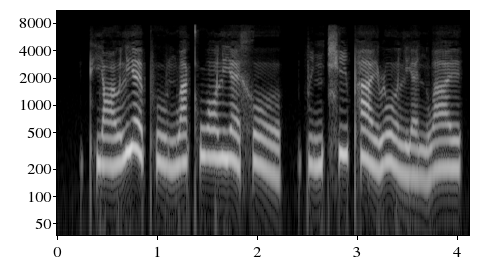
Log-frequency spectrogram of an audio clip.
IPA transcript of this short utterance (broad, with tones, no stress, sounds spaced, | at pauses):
pʰ j ɑ˨˦ ʊ̯ l j ɛ˥˨ pʰ u˨˩ n̪ w ä˦ kʰ w ɔ˦ l j ɛ˥˨ x o˥˨ ʊ̯ | p i˨˦ ŋ t͡ɕʰ i˦ pʰ a˥˨ ɪ̯ ɻ o˥˨ ʊ̯ l j ɛ˨˩ n w a˦ ɪ̯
